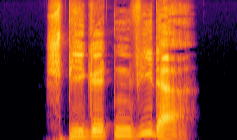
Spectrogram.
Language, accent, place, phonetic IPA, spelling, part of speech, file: German, Germany, Berlin, [ˌʃpiːɡl̩tn̩ ˈviːdɐ], spiegelten wider, verb, De-spiegelten wider.ogg
- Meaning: inflection of widerspiegeln: 1. first/third-person plural preterite 2. first/third-person plural subjunctive II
